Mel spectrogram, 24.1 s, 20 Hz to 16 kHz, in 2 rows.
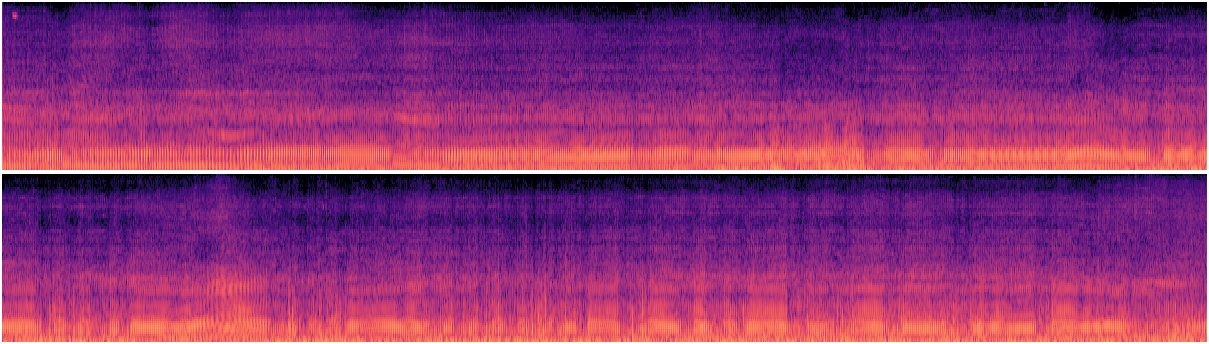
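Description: Honda Monkey minibike fitted with a 72cc single-cylinder four-stroke engine being ridden, its engine note rising and falling again and again as the throttle is opened and eased.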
